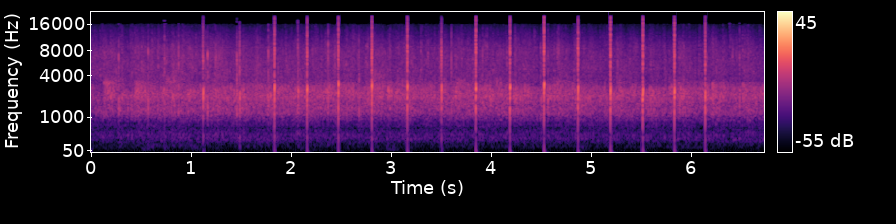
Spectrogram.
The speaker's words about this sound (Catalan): Així que com a alcalde vull dedicar-vos i que ens dediquem un fort aplaudiment a tota la societat novel·lense.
